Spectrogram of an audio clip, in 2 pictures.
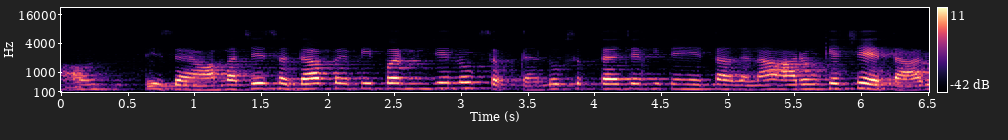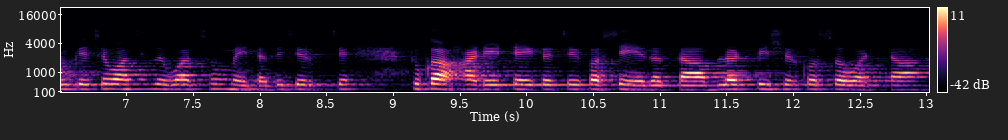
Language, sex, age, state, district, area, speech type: Goan Konkani, female, 45-60, Goa, Murmgao, rural, spontaneous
